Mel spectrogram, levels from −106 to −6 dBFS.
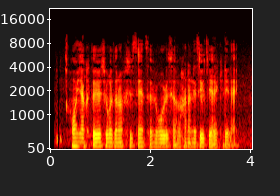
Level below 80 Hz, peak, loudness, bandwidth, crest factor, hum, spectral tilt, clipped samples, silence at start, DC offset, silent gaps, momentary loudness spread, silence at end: -68 dBFS; -18 dBFS; -37 LUFS; 10 kHz; 20 dB; none; -6.5 dB/octave; under 0.1%; 0.1 s; under 0.1%; none; 6 LU; 0.3 s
